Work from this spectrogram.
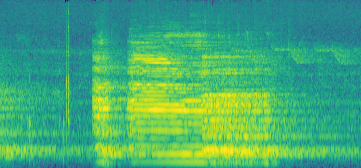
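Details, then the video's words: Red deer roaring during the rut at a rutting ground. One powerful, deep, rasping bellow lasts about two seconds, shifts tone partway through and then fades, with faint birdsong behind it. "Mitten im Brunftkessel - Ein gewaltiges Röhren - in the middle of the rutcauldron Red Deer"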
